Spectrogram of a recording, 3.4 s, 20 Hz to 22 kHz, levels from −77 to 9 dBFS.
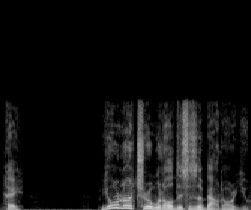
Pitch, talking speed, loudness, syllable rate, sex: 155 Hz, 195 wpm, -16 LUFS, 6.5 syllables/s, male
